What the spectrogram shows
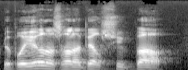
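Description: Un homme qui lit à voix haute un conte littéraire, posément, avec quelques hésitations. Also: male voice, mid-range voice, pushed and bright. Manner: measured, unhurried, a few fillers. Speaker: reader. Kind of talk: reading a literary tale aloud.

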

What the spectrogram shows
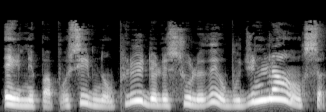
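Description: A woman doing a gruff old army cook. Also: lowish voice, big pitch swings, mellow. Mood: scornful. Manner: gruff, grumbling, slow emphatic lines.

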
